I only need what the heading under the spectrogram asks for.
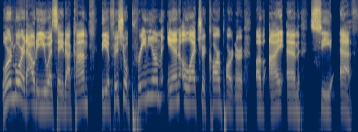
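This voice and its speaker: Bright, punchy male sports radio host. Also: on the high side, normal speed, few pauses, clear, resonant tone, no room sound. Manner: chatty, emphatic repetition, addresses listeners as folks. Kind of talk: sports talk show hosting with sponsor reads.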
